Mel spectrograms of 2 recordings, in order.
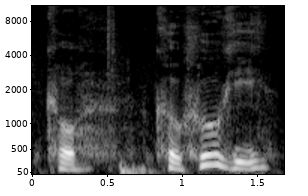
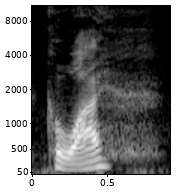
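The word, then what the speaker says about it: Kuwohi: Just got recently changed name to K Coohi. I don't know how to say it. Kawaii. I've been calling it Kawaii, like Kawhi Leonard.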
